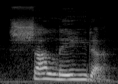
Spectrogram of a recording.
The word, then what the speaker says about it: chaleira: Chaleira.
